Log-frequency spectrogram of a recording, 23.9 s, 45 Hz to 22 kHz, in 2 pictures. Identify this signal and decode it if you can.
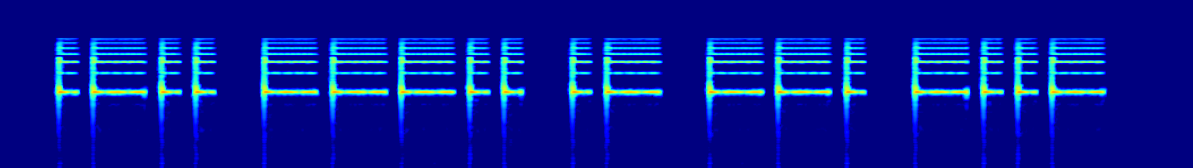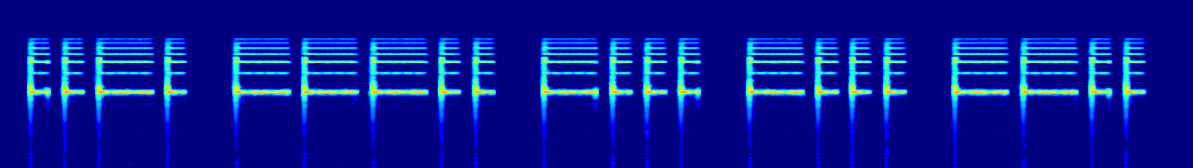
Morse code, heard as a keyed tone, about 7 wpm, 3700 Hz, with noise. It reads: L8AGX F8BBZ
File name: Morze-HA2MN / hang / 20 GYAKORLAT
